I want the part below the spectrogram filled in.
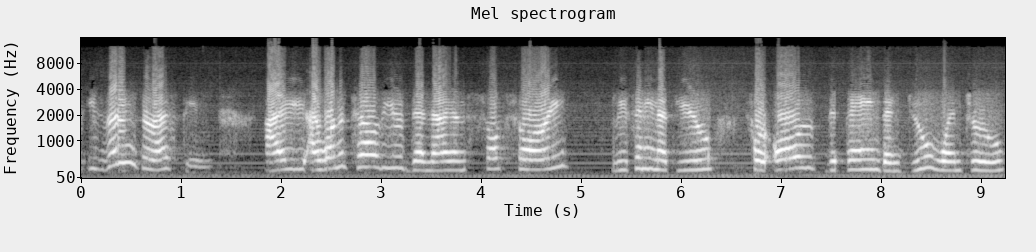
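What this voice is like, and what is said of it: Non-native English accent. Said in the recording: “I'm sorry I have an accent. I hope you can understand me and everybody else can understand my accent.”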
